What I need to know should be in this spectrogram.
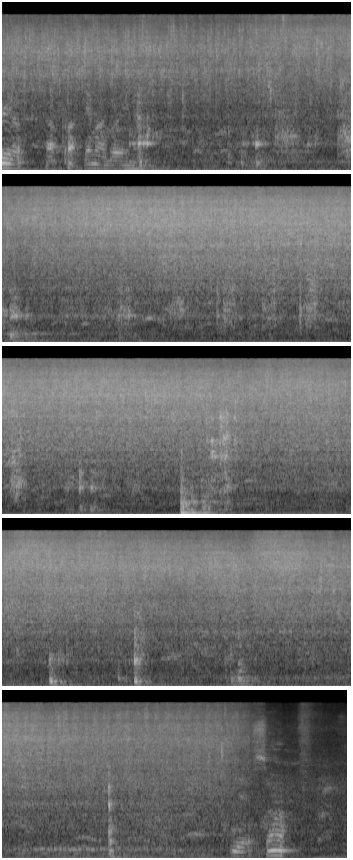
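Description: Oil sizzles loudly in a hot pan.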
